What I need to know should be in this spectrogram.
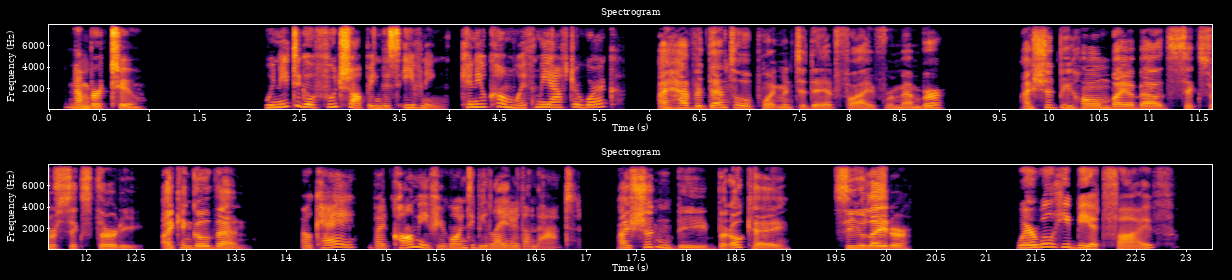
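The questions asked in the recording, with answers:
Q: Where will he be at 5?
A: At the dentist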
